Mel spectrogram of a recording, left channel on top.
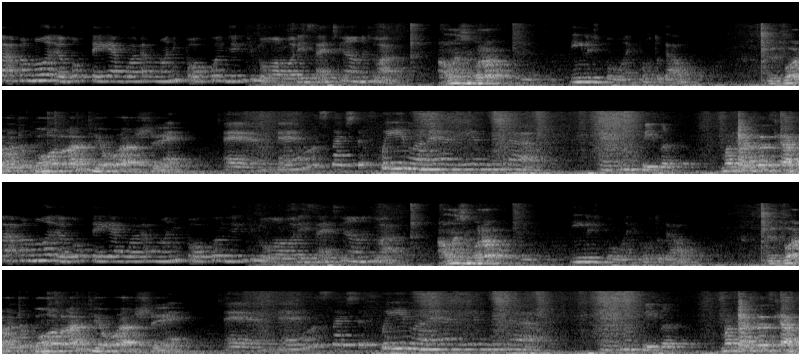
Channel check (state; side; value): normal; both; correlation 0.82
